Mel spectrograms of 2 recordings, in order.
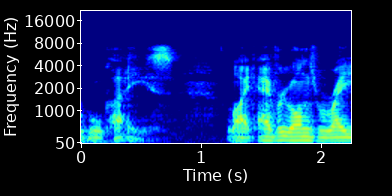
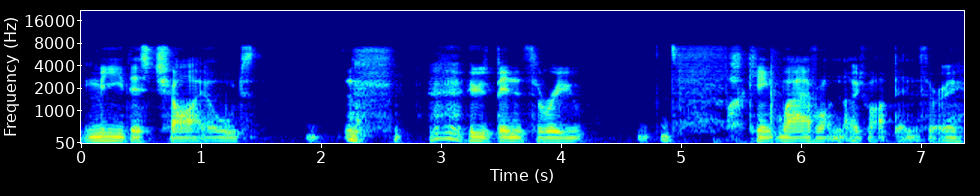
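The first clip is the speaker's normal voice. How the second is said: usual speaking voice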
